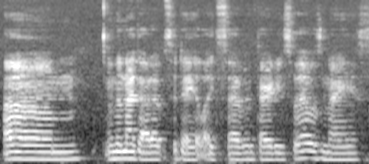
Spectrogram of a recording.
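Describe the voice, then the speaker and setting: A young woman hosting a podcast, talking in a casual, rambling way, thinking out loud and laughing at herself. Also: sits low, completely flat delivery, brisk, slight background noise. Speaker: podcast host.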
